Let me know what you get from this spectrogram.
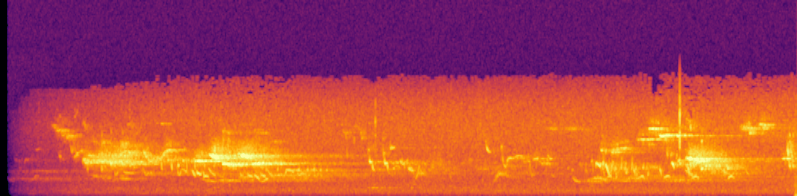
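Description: Birdsong: quick chirps and short whistled glides over a faint hiss, starting about half a second in after a moment of silence.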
